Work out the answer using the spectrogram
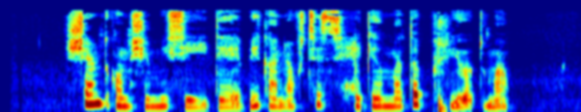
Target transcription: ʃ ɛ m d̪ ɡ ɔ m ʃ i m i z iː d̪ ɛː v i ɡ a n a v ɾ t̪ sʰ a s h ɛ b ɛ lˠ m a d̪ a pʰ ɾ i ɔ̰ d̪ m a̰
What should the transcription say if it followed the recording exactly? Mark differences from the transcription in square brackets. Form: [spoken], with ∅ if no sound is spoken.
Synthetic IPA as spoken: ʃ ɛ m d̪ ɡ ɔ m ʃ i m i [s] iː d̪ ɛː [b] i ɡ a n a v ɾ t̪ sʰ [ɛ] s h ɛ [ɡ] ɛ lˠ m a d̪ a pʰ ɾ i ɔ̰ d̪ m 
